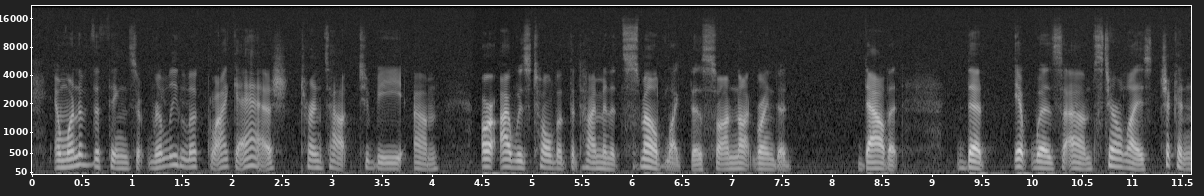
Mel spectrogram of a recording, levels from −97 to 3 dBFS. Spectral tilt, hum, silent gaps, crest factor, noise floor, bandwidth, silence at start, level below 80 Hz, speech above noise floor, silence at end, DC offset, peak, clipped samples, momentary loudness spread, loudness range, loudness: -4.5 dB/octave; none; none; 22 dB; -58 dBFS; over 20 kHz; 0.2 s; -68 dBFS; 30 dB; 0 s; under 0.1%; -8 dBFS; under 0.1%; 11 LU; 6 LU; -29 LUFS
